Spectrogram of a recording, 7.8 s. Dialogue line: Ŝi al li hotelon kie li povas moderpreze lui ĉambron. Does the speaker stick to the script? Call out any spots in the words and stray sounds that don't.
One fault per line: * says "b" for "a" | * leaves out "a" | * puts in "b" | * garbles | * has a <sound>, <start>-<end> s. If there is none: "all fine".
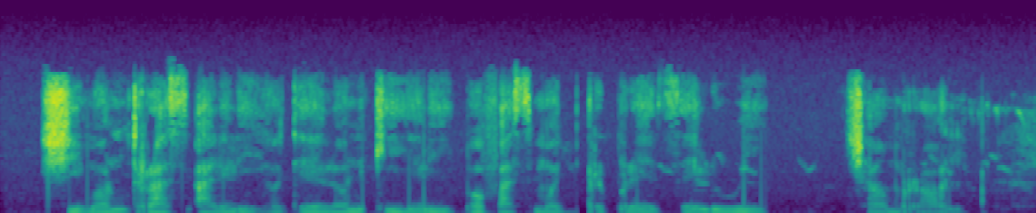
* puts in "montras"
* has a dropout, 4.3-4.4 s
